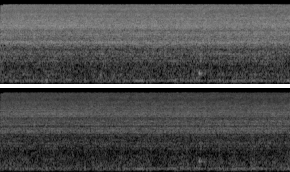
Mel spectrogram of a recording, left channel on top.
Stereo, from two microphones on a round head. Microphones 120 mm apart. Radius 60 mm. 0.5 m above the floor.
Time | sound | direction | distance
0.0 | running water | 45° left (ahead or behind) | 1.1 m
